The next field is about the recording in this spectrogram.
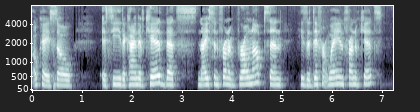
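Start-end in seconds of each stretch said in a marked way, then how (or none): none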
